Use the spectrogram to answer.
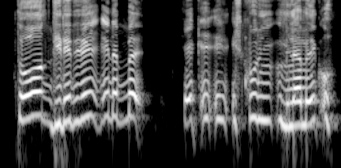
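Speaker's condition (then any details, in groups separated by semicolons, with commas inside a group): Cerebral palsy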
